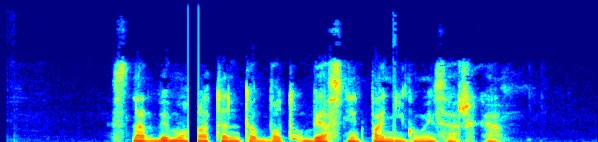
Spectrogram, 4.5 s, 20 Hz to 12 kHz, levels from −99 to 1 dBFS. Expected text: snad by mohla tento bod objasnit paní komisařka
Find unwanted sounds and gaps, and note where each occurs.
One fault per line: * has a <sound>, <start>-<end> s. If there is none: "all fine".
* has a dropout, 1.4-1.5 s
